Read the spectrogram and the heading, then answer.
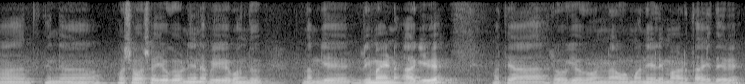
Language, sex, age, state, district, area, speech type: Kannada, male, 60+, Karnataka, Udupi, rural, spontaneous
